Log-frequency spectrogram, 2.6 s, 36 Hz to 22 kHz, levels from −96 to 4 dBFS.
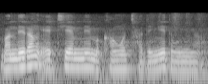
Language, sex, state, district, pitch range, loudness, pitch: Garo, male, Meghalaya, West Garo Hills, 105-130 Hz, -17 LUFS, 120 Hz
